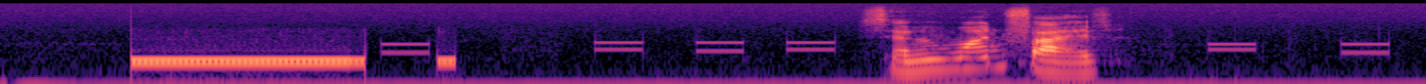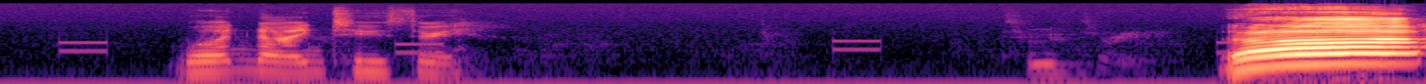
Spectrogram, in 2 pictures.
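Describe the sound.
Telephone keypad tones as a number is dialed: a longer opening tone, then a few scattered bursts of short beeps, with people talking between them.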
